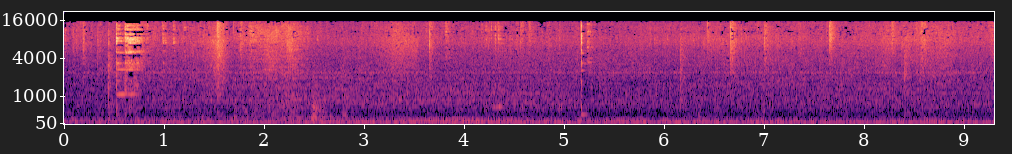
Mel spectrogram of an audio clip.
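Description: Glasses of Boschendal wine clink together in a toast at a rented cottage on a farm, a bright ringing chink near the start followed later by a single faint tap, set against a low, steady outdoor hum with no talking.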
